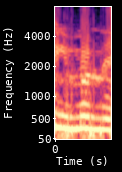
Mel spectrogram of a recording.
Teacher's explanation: ரெண்டு இதழும் வந்து ஒட்டும் பொருந்தும் பிறக்கிறது மேலும் கீழும் பொருந்ததால் பிறக்கும் ஈ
